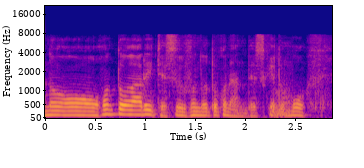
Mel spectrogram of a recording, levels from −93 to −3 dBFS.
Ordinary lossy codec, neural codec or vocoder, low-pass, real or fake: none; codec, 16 kHz, 4.8 kbps, FACodec; none; fake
